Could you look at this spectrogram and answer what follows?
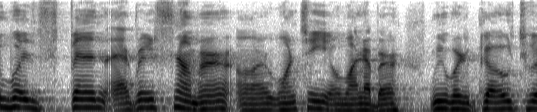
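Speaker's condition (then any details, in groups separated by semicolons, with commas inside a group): Cerebral palsy; affects speech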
